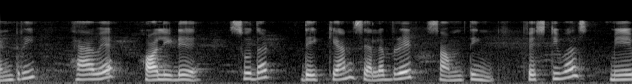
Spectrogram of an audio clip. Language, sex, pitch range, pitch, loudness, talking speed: English, female, 220-290 Hz, 230 Hz, -20 LUFS, 125 wpm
